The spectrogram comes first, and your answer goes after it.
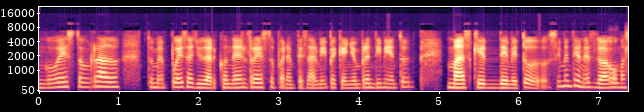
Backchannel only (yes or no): no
